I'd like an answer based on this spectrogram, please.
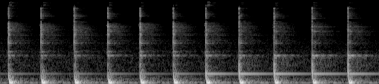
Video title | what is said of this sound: Replacing Valve Seals and Installing Valve Springs in my LS Heads! | it starts to sound a little bit more Hollow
